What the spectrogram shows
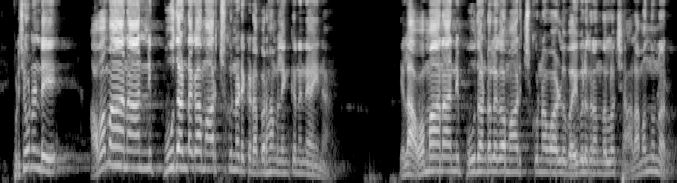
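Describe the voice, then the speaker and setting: Guy preaching fast and fired up, high voice, keeps firing off questions and repeating himself. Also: a bit bright. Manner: fervent, rhetorical questions and repetition. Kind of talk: sermon.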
